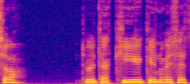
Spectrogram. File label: "cig", welsh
